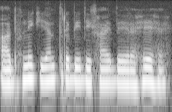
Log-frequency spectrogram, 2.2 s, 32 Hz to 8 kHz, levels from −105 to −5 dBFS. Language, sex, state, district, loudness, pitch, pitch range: Hindi, male, Jharkhand, Ranchi, -14 LUFS, 140 Hz, 130-145 Hz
